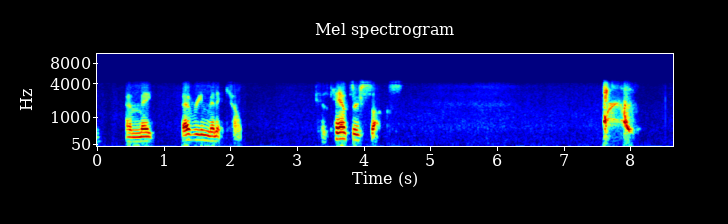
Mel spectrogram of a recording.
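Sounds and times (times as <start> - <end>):
speech: 0.6 - 2.3, 3.6 - 4.4
harsh cough into the microphone: 7.6 - 8.2.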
